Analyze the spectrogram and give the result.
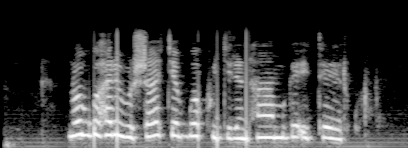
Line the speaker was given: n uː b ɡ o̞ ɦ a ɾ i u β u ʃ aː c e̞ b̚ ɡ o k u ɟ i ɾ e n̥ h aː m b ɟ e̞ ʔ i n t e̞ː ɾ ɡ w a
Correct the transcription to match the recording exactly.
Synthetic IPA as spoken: n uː b ɡ o̞ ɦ a ɾ i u β u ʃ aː c e̞ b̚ ɡ o k u ɟ i ɾ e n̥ h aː m b ɡ e̞ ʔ i t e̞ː ɾ ɡ w a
